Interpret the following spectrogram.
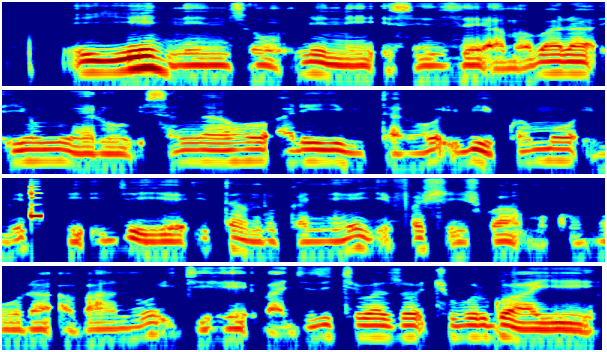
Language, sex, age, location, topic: Kinyarwanda, male, 18-24, Kigali, health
